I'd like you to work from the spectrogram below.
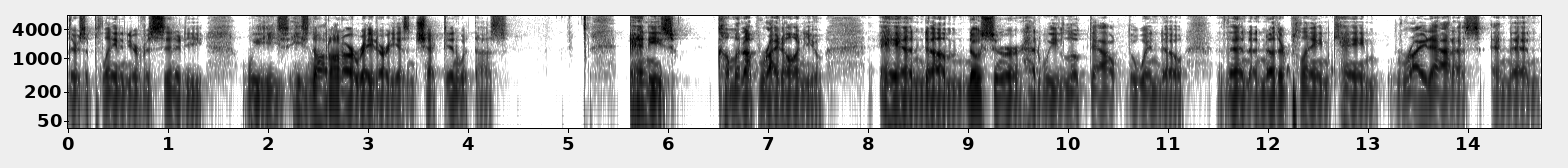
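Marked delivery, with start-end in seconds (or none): none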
